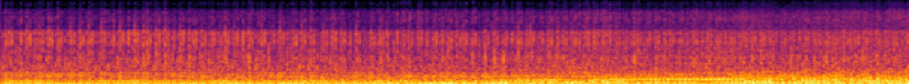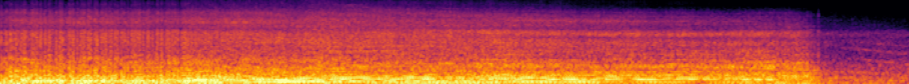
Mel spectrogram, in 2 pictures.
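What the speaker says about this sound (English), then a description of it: "Then Garrett Richards winds up running it in his Pro Mod." Pro Mod drag car with a screw-blown Ford Hemi engine at a drag strip, a loud sustained engine roar that surges midway and then cuts off abruptly near the end.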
